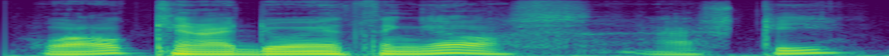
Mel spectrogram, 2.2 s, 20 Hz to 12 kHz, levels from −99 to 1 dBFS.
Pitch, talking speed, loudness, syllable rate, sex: 115 Hz, 215 wpm, -16 LUFS, 6.7 syllables/s, male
